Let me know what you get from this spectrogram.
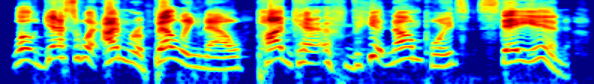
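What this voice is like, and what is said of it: Raised, shouting voice. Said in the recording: “I'm sorry to raise my voice”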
